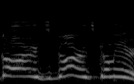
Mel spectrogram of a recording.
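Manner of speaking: high-pitched, hollering, calling shout. Retelling a story where a man calls for the guards: imitating a shout. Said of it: "he starts shouting for the guards".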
